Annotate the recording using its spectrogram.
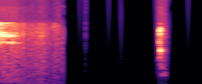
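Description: Near silence: a gap in the narration.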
